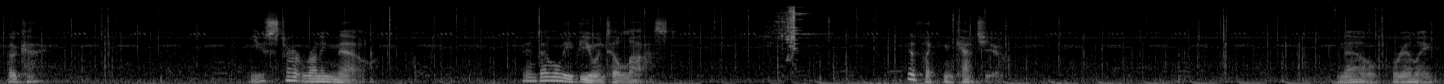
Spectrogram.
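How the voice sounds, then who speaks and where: A man playing a chatty young storyteller with hidden menace in a horror audio roleplay, talking casually with wry asides and hesitant pauses. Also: on the low side, animated, background noise. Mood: quietly menacing.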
